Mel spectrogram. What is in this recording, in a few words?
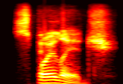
"spoilage", American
